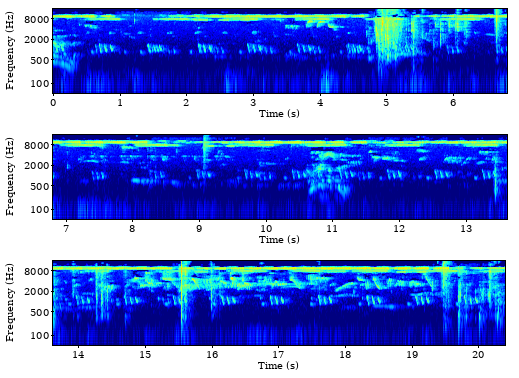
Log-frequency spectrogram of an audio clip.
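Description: A bird calling one short note over and over, about twice a second, over a steady high whine. A few sharp knocks or splashes come through, the loudest about five seconds in.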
